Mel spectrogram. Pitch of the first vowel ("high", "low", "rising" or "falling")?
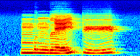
low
